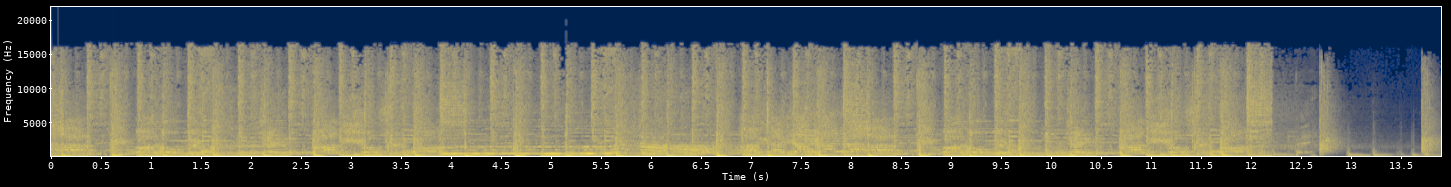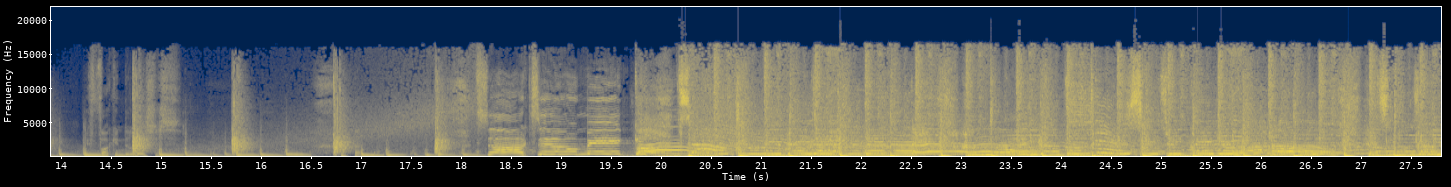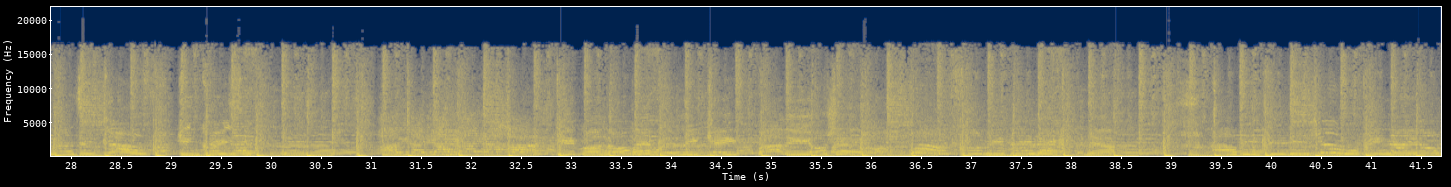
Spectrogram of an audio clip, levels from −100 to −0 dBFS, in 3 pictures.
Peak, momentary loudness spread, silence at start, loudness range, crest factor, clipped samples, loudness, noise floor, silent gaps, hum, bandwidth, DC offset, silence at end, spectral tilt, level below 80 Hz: 0 dBFS; 10 LU; 0 s; 10 LU; 12 dB; under 0.1%; -12 LUFS; -32 dBFS; none; none; 17 kHz; under 0.1%; 0 s; -3.5 dB/octave; -18 dBFS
